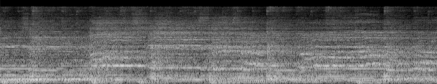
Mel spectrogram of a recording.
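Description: Live band playing a song with singing, electric bass among the instruments, recorded from the audience.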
